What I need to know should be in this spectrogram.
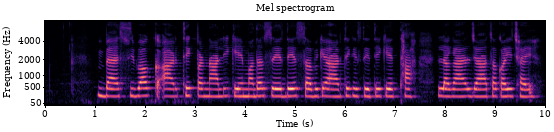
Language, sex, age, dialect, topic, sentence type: Magahi, female, 25-30, Western, banking, statement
